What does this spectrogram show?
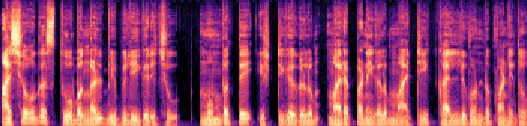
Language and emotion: Malayalam, neutral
